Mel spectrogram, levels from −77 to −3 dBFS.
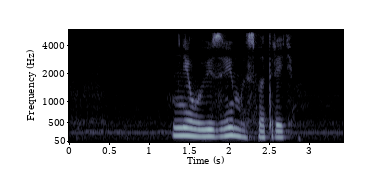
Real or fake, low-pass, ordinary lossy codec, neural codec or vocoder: real; 5.4 kHz; AAC, 32 kbps; none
